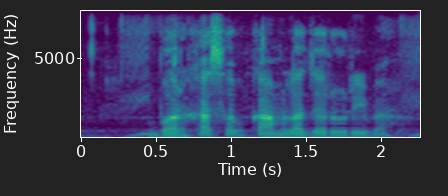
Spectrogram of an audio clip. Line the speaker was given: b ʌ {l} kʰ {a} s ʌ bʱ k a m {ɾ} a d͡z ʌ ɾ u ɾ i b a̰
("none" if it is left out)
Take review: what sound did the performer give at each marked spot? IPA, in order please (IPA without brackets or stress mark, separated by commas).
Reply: ɾ, a, l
